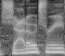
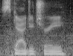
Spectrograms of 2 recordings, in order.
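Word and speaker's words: Scadutree: I've I have learned that the cor correct pronunciation is uh Shadow tree fragments but old habits die hard unfortunately so I still call them scadu tree fragments by in Instinct all right got The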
